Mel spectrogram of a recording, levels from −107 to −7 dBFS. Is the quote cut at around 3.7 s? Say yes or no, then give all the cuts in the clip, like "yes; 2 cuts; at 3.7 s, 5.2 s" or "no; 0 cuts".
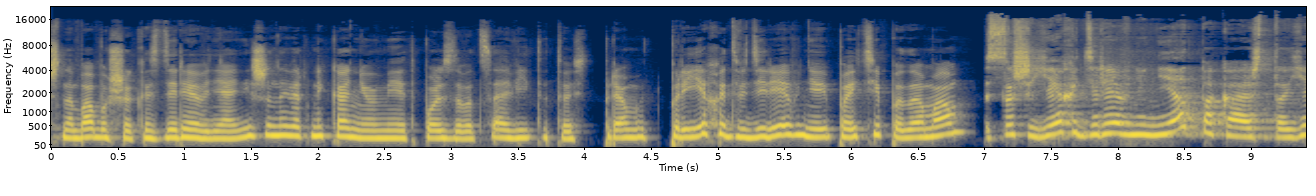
no; 0 cuts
